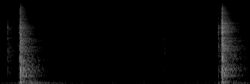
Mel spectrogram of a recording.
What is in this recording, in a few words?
Old Light Switch On Off; Sony Pictures Sound Effects Series; Period Devices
